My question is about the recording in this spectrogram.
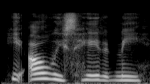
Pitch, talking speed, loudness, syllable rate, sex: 210 Hz, 160 wpm, -18 LUFS, 4.4 syllables/s, female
